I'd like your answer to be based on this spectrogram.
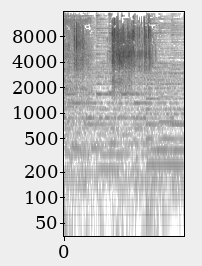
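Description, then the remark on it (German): Dice rattle and clatter against each other in bursts as they are fetched for a tabletop role-playing game, a brief shake followed by a longer clattering spell, fairly quiet, with no voices. “Stell kurz, ich muss äh, mir Würfel holen.”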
